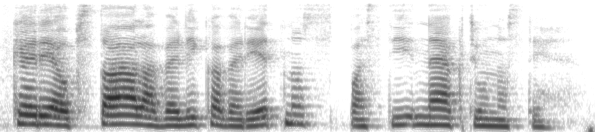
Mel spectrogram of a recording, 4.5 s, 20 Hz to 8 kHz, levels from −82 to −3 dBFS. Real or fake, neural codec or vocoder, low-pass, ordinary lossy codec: real; none; 7.2 kHz; none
